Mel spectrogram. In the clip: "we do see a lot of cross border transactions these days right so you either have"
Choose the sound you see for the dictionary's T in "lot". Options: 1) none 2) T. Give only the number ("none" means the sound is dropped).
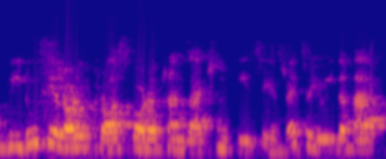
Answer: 2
